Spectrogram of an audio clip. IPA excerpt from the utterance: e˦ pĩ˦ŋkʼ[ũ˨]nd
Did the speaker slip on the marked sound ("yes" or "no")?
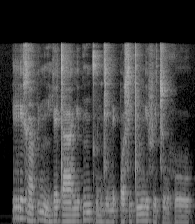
yes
